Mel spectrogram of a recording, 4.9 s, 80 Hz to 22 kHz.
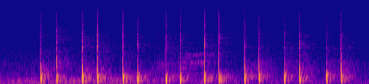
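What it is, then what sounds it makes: Ripe durian. A Monthong durian is knocked repeatedly on its husk, giving 16 short, dull taps with a somewhat hollow tone. The fruit is ripe, and the hollow sound comes from a gap that forms between the soft flesh and the husk.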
